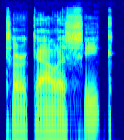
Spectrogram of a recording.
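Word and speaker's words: Turki Alalshikh: the scene and let me say it correctly, Turk Alashik.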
